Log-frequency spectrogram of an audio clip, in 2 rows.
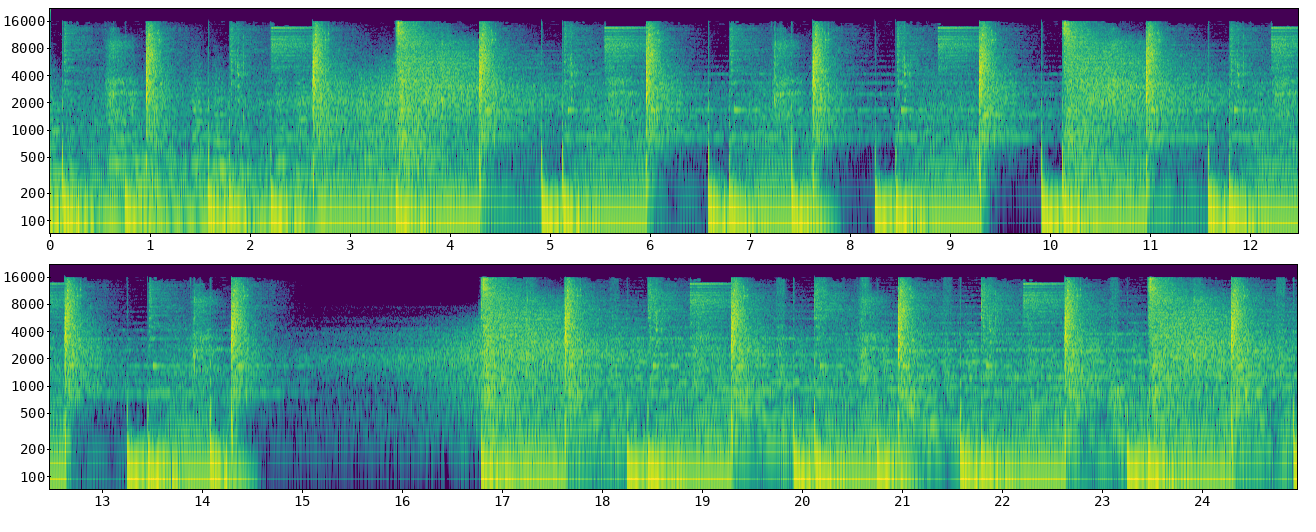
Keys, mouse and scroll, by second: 10.7 click, 17.1 click, 18.1 ctrl+l, 19.4 click.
